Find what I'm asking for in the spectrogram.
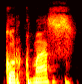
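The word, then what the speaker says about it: Korkmaz: Eh, suplentes notables, Shake Milton, Tyrese Maxi, ojo, Matisse Taibul, Furkan Korm, ¿cómo se pronuncia? ese propio? Korkmas, Y el gran suplente de Joel Embiid, Andre Drummond.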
